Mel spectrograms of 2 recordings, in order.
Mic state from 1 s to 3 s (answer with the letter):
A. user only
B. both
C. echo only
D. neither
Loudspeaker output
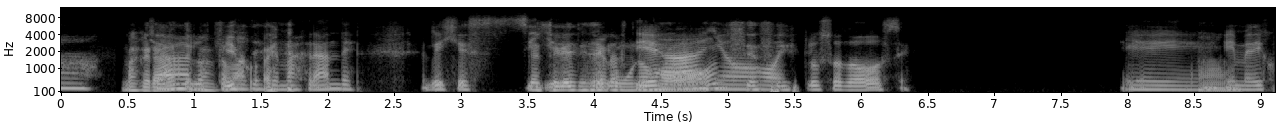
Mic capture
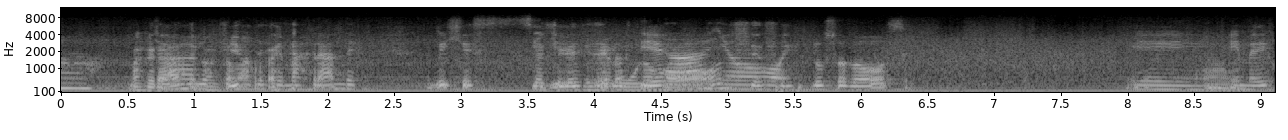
C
